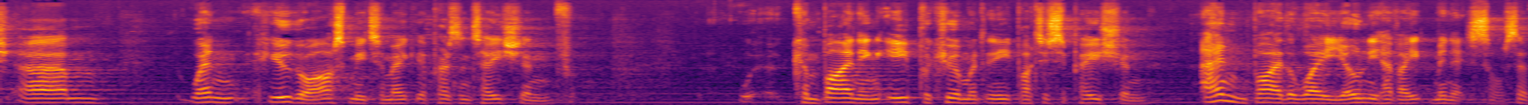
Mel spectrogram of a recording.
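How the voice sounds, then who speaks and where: A man with a London accent speaks at a fairly quick pace. His pitch is fairly high and his intonation fairly even. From London, England. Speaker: conference speaker. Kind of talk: conference presentation.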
